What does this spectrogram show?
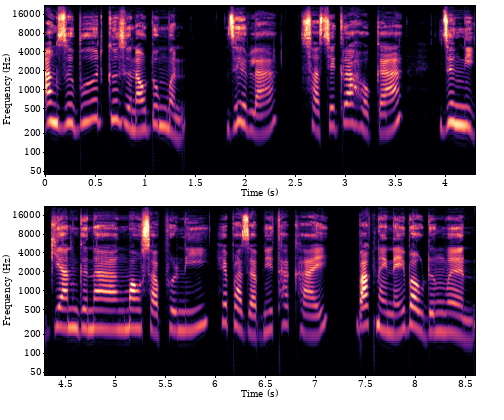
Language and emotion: Bodo, happy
